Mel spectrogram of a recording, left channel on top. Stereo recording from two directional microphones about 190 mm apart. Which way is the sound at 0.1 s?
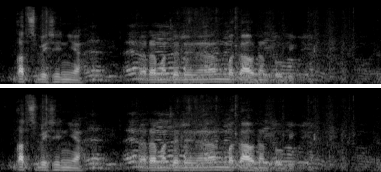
15° left (ahead or behind).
